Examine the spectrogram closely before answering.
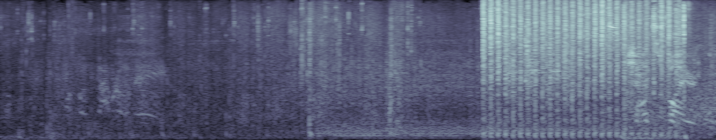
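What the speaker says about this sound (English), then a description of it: "Shots fired. Unidad's engaging the cartel." Gunfire in Ghost Recon Wildlands as cartel enemies are engaged: a low rumble and a single shot, then a rapid sustained burst of automatic fire, loud and close.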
